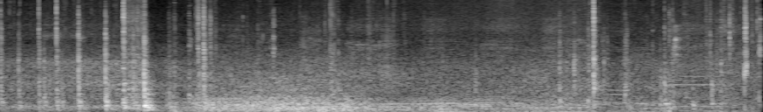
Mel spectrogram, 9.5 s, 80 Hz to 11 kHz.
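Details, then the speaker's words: Third-generation (2005–2010) Honda Odyssey power sliding door after actuator replacement, opened by a gentle tug on the outside handle: handle click, then even motor hum as the door glides open without straining; normal operation. "g door you can even pay attention to that actuator arm and notice that how it pushes it down with a nice authoritative buzz and it presses down on that assembly without struggling like the old motor did"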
